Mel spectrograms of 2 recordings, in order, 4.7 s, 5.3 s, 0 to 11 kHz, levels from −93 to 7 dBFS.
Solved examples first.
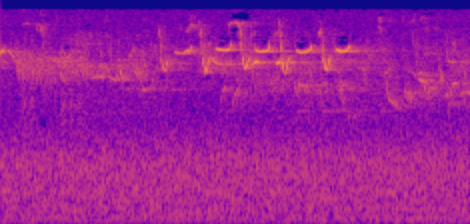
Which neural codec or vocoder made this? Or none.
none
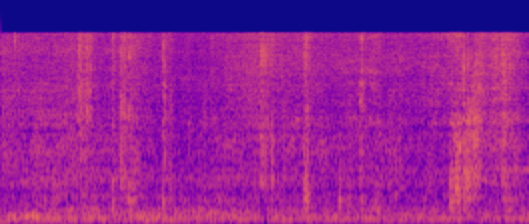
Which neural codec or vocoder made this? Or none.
none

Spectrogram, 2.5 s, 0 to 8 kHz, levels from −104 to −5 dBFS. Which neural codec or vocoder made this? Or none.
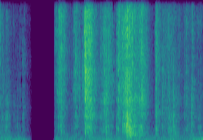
none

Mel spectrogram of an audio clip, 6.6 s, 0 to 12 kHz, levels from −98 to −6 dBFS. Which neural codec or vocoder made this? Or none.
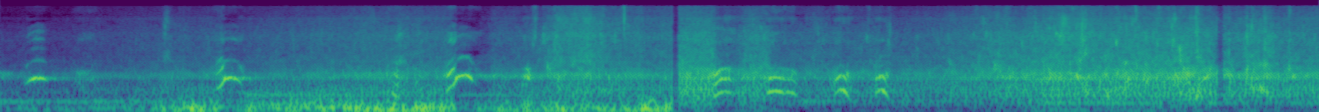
vocoder, Vocos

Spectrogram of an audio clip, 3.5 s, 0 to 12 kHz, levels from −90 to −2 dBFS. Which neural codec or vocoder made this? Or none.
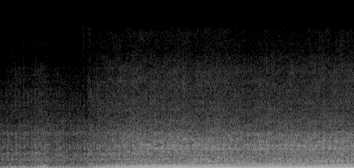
autoencoder, DAC-VAE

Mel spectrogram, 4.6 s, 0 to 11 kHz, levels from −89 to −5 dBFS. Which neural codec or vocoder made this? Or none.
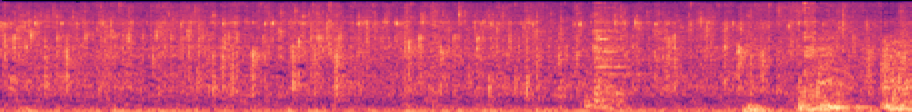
none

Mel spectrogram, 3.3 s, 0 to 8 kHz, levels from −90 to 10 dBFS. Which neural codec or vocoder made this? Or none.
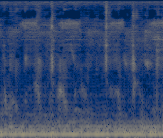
vocoder, Vocos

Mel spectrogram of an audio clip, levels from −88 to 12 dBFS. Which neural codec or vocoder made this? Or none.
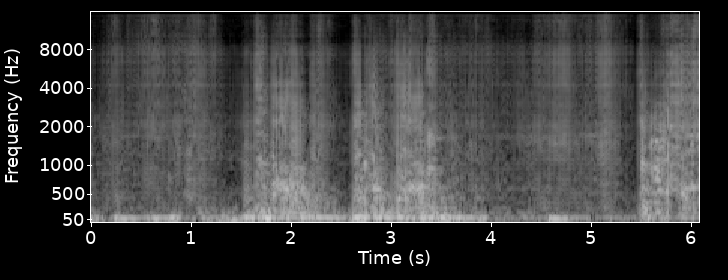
vocoder, BigVGAN v2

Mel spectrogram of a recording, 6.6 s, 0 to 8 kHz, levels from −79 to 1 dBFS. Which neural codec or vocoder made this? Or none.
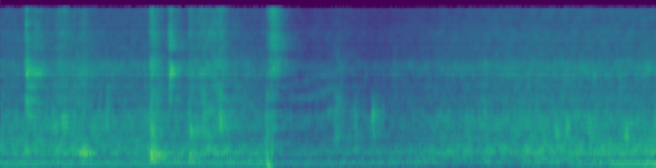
vocoder, Vocos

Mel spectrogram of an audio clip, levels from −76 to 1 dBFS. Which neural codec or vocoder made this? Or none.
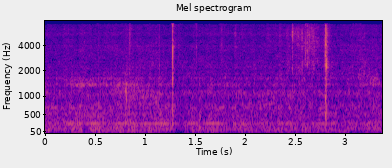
codec, HILCodec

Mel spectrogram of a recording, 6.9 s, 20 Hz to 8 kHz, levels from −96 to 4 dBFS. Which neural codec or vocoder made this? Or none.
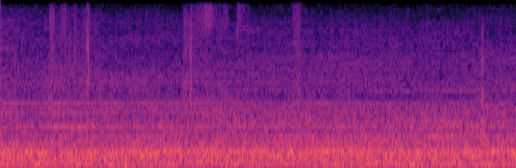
none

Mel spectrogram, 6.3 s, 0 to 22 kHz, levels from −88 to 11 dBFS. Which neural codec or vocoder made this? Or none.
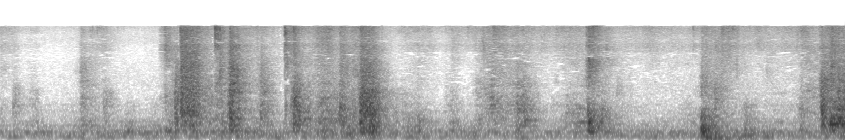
none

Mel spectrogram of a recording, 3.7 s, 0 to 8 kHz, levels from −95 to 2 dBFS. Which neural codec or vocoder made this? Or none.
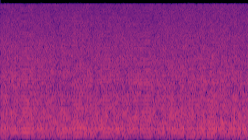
vocoder, WaveNeXt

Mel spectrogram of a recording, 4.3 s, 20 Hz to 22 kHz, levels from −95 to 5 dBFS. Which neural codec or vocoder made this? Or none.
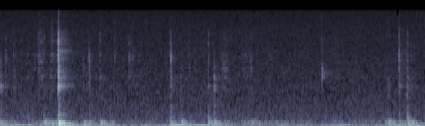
none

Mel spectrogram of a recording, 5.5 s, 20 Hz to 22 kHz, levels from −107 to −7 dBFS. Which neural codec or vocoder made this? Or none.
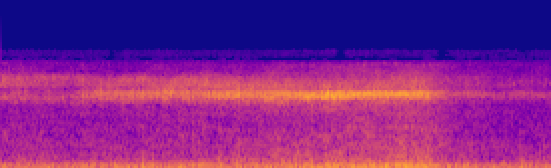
codec, SNAC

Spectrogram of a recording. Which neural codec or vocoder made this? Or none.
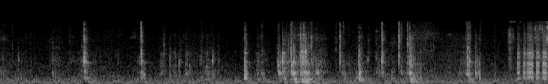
vocoder, BigVGAN v2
